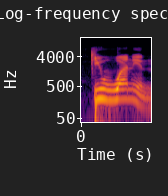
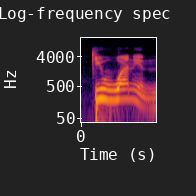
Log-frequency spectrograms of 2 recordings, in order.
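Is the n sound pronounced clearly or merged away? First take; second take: merged; merged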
